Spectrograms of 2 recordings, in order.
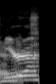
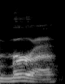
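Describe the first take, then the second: First: The first vowel sounds like 'meer', not 'mer'. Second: The first vowel sounds like 'mer' in mermaid. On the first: "There's only one E. How is it Mira?" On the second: "I grew up calling her Mura because mermaid"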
